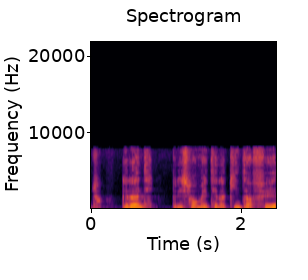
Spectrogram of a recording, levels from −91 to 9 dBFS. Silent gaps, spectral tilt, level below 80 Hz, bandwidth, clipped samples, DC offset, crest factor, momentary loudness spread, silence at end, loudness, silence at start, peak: none; -4.5 dB/octave; -40 dBFS; 8.2 kHz; under 0.1%; under 0.1%; 22 dB; 15 LU; 0 s; -28 LUFS; 0.05 s; -6 dBFS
